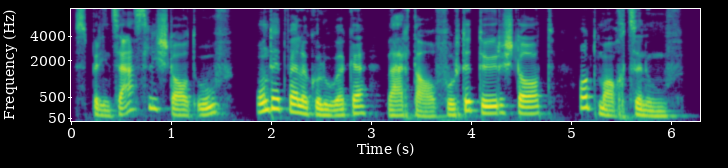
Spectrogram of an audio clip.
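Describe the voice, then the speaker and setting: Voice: medium pitch, slow pace. A storyteller with a Swiss German accent, narrating a fairy tale expressively. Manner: expressive, animated.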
